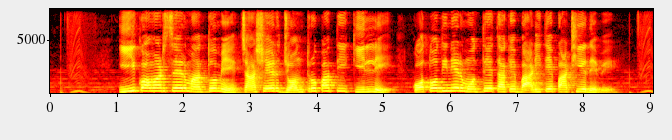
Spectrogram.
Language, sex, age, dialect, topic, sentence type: Bengali, female, 36-40, Standard Colloquial, agriculture, question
